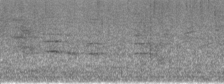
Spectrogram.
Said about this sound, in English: It just finished raining, so kind of makes it even more peaceful hearing these raindrops on the trees and fall on the grass next to me.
